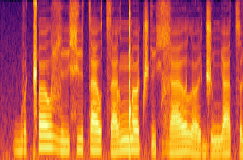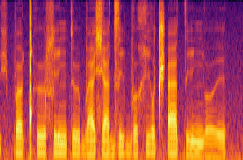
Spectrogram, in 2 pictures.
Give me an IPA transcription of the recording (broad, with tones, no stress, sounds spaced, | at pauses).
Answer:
b ɵ˨ ǁ œ˦ ʊ̯ ɮ i˨ ɕ i˦ t æ˦ ʊ̯ t͡s æ˨˦ l ŋ͡ǃ œ˦ t͡ʃʼ i˨ ç ɮ æ˨˦ ə̯ l œ˨ ɪ̯ d͡ʒ ɵ˨ ɲ æ˦ t͡s œ˨ ç p œ˦ ǃʰ ʉ˦ ɬ i˦ ɲ t ʉ˨ b æ˨ ɕ æ˨ d͡z i˦ b ɵ˨ x i˦ ʊ̯ t͡ʃʼ æ˦ t i˦ ɲ ɵ˨ ɪ̯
